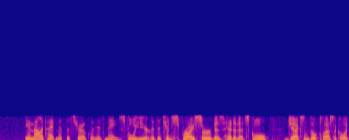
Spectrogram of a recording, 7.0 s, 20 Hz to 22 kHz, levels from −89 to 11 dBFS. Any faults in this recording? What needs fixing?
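No faults turn up in this audio, so nothing needs to be fixed.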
